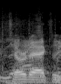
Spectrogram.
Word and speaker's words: pterodactyl: Why can't a pterodactyl use the bathroom? Because the P is silent.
